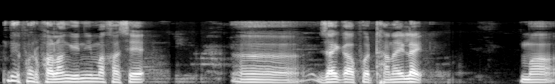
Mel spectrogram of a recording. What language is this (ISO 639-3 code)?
brx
